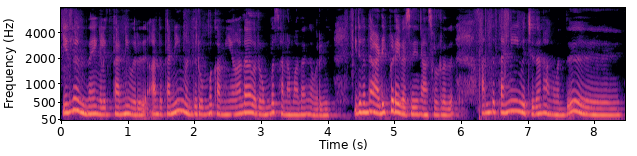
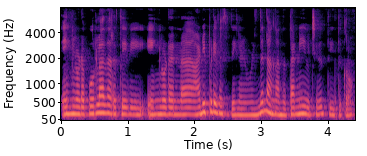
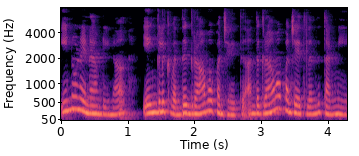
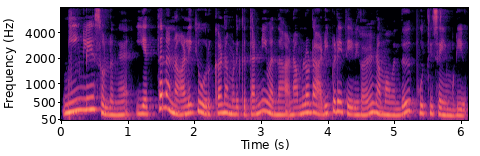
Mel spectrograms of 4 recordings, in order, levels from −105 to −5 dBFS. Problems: low volume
